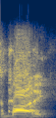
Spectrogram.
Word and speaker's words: Abate: Up north, what, Italian, it's Abadi.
